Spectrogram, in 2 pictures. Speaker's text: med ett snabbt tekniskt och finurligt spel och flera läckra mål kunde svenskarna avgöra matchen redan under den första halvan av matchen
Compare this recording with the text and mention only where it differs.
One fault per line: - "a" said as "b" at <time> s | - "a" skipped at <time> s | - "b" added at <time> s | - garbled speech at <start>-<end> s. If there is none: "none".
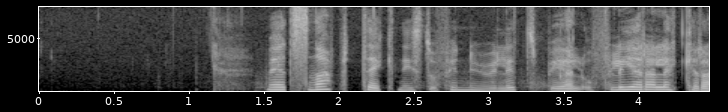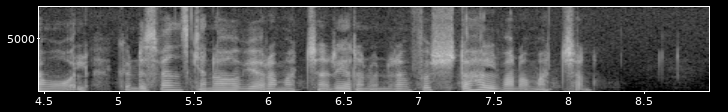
none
